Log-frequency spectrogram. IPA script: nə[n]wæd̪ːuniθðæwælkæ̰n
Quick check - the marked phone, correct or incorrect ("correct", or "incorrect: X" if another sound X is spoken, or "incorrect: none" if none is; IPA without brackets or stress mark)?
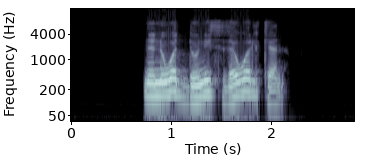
correct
